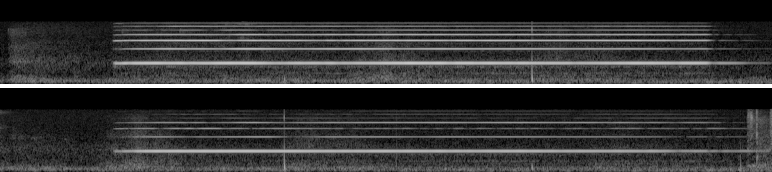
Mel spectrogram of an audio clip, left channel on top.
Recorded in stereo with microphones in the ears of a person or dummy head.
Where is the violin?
55° left (ahead or behind), 1.4 m.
